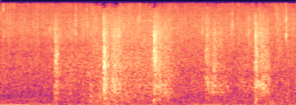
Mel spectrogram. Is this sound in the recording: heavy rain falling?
yes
